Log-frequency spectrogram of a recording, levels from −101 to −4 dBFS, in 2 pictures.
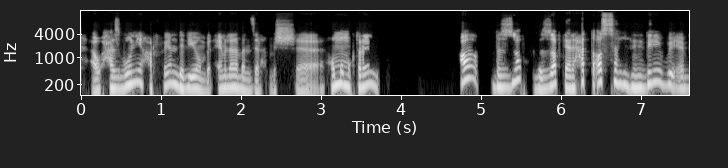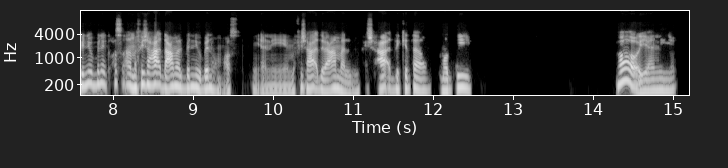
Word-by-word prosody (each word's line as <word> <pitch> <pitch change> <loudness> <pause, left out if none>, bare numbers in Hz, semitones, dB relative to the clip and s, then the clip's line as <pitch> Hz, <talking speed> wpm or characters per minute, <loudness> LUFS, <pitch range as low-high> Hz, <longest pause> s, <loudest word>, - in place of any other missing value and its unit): أو 135 +1 +3
حاسبوني 175 +10 +1
حرفيًا 200 -1 -4
باليوم، 160 -7 +2
بالأيام 135 +5 -1
اللي 165 +1 +2
أنا 170 - +3
بانزلها، 135 -4 -4
مش - - -1 0.4
هُم 200 +2 +4
مقتنعين 180 +1 0 1.0
آه، 285 0 +6 0.2
بالضبط، 175 +10 0
بالضبط 175 +7 +2
يعني، 165 -1 +5
حتى 235 +6 +1
أصلًا 235 0 +3
بيني 175 +8 +1
وب 210 - -6
بيني 190 +3 -2
وبينك، 210 -1 -4
أصلًا 215 -2 -6
أنا 190 - 0
ما 165 - +1
فيش 205 +4 0
عقد 200 -3 +4
عمل 180 +4 +4
بيني 165 +1 -2
وبينهم 150 -3 -3
أصلًا - - -11
يعني، 60 0 -8
ما 65 - -9
فيش 170 - -4
عقد 160 0 +1
العمل، 135 -4 -1
ما 125 - -10
فيش 155 - +1
عقد 145 +1 +3
كده 150 -1 -2
ماضيه. 150 +4 -1 1.9
آه 250 +4 +4
يعني 140 +2 -4
165 Hz, 165 wpm, -22 LUFS, 145-200 Hz, 1.9 s, آه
